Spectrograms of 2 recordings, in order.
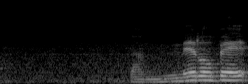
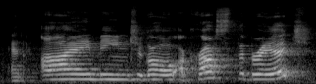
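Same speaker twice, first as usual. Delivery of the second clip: higher, loud goat voice; middle billy goat; 6 semitones higher, 6 dB louder than usual. A narrator's reading. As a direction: announce yourself as the middle goat, pitched up.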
